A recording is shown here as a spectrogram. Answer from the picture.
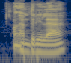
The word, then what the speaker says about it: Alhamdulillah: Alhamdulillah.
